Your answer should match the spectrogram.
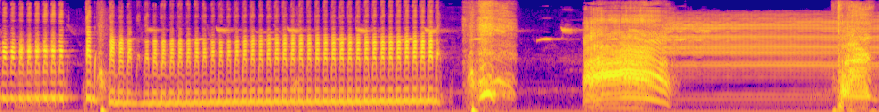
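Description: A cartoon chick character's wordless voice: a long strained groan held at a steady pitch for about two seconds, then a couple of short grunting calls.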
